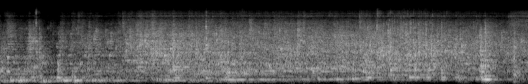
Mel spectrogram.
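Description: A strong rushing flush with steady gurgling water that refills evenly; the cistern is flushing properly with no hiss or stutter.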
